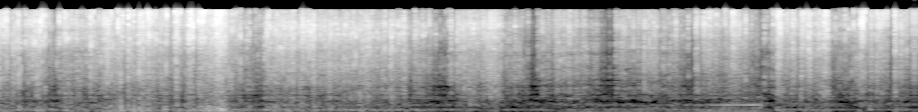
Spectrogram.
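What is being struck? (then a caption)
Thin plastic bag. An empty, long, thin, translucent clear plastic bag is crumpled and rubbed with fingers. It makes a steady stream of bright, crackling crinkles in uneven bursts, with a few brief pauses and almost nothing in the low end.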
